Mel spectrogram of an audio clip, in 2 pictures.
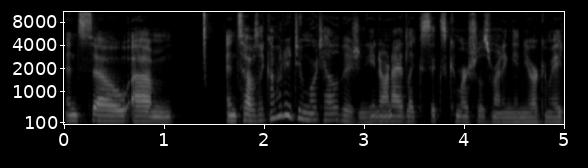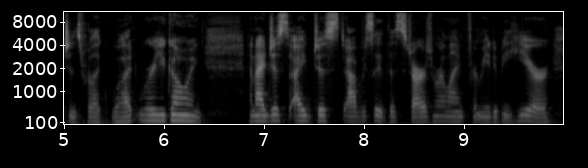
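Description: A woman with an American accent and a very deep, low pitch, a very fast pace, a very clean recording with a silent background. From Maryland, Washington DC area, US. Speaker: voice actor and actress. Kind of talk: casual podcast interview chat. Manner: animated, talkative, laughs often.

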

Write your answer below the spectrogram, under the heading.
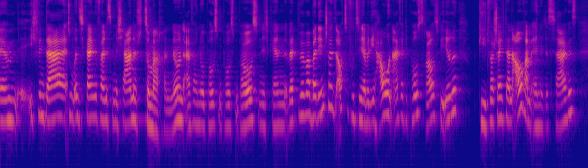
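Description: Pitch varies in an ordinary way as a woman talks at a very fast pace. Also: medium pitch for a woman. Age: 40s. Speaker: online marketer and blogger. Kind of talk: interview answers.

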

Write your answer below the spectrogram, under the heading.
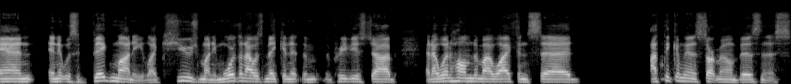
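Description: With a Southern US accent, a man speaks very fast at a medium pitch with ordinary pitch variation. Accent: Southern American. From US South, Georgia. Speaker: sales trainer and author. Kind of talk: interview.

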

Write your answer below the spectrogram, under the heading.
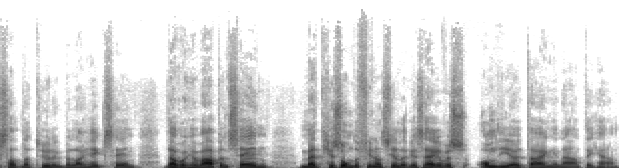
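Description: Over a quiet background, a man with a dark, mellow tone speaks at medium pitch and a moderate pace with lively intonation. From Belgium, Hasselt (Limburg). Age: 50s. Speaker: politician. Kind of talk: interview.

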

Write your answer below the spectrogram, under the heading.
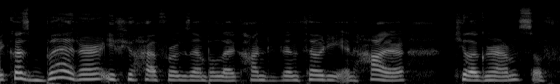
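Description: A woman with a strong Eastern European accent speaks at a medium pitch with ordinary pitch variation on a very clean recording with a silent background. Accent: thick Eastern European. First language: Eastern European language, not English. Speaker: student nurse. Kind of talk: casual chat.

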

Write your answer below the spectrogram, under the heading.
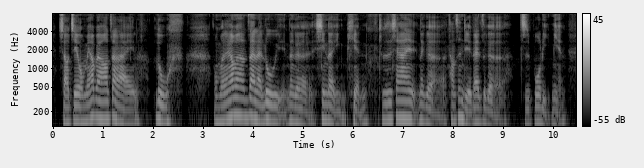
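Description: Audible room echo surrounds a man speaking at a medium pitch and a fairly slow pace, with ordinary pitch variation and long, frequent pauses. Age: 30s. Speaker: podcast host. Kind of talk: casual livestream chat.

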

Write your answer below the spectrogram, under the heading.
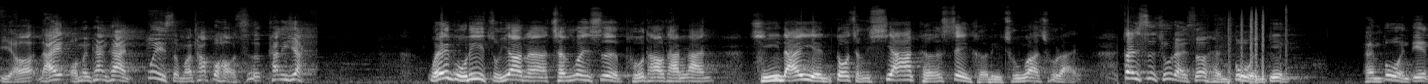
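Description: Speaking at a fairly slow pace, a man with a high voice sounds animated, his pitch swinging very widely. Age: 70s. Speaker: traditional Chinese medicine doctor. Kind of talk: health talk.

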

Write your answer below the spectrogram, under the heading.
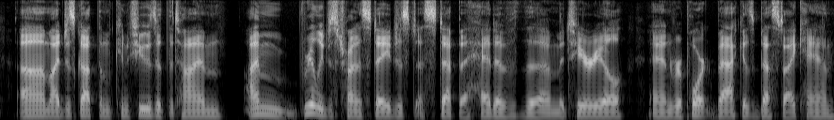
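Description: A man with a Canadian Prairie accent at a medium pitch and moderate pace, fairly even intonation, hardly any pauses, in a dry, close sound with no echo. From southern Manitoba, Canada. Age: 40s. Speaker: podcaster. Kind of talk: solo commentary podcast. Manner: hesitant, many fillers.

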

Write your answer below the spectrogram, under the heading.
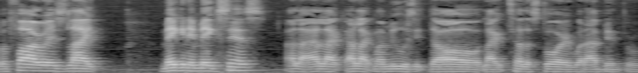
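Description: Fairly low in pitch, a man speaks at a fairly quick pace with ordinary pitch variation. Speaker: rapper. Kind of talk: interview. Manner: casual, filler-heavy.

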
